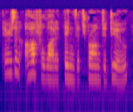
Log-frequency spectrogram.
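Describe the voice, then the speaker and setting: A woman's voice: medium pitch, normal speed, close to an everyday voice. A woman reading aloud and voicing a mischievous, curious six-year-old boy who pleads and sobs in a childish way. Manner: childish, plaintive, sobbing pleas.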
